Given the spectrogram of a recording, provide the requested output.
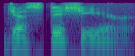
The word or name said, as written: justiciar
